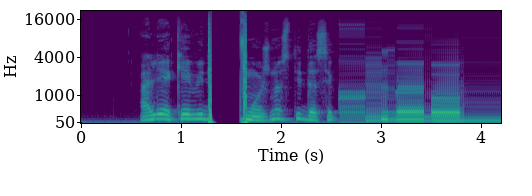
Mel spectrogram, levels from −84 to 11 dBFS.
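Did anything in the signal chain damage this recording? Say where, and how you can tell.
Yes. In the analogue wiring, a cable pulled and plugged in at 1.27 to 1.65 s: a pop, about 330 ms of near silence, a 34 ms burst of 50 Hz mains buzz as the tip touches, then a second pop. The spectrogram shows two vertical broadband lines bracketing a gap with a brief hum stack.

From 2.60 to 4.20 s the speech turns into robotic sound from repeated short buffers, a rigid metallic buzz locked to 50 Hz that loosely tracks the speech. The likely cause is the driver or buffer stage repeating a 20 ms block. The waveform shows near-identical 20 ms cycles, and the spectrogram shows harmonics fixed at 50 Hz spacing.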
